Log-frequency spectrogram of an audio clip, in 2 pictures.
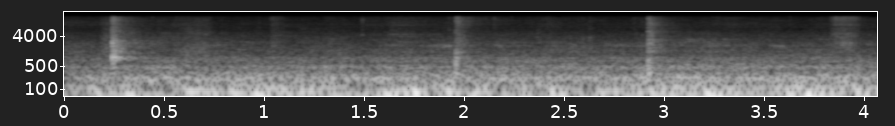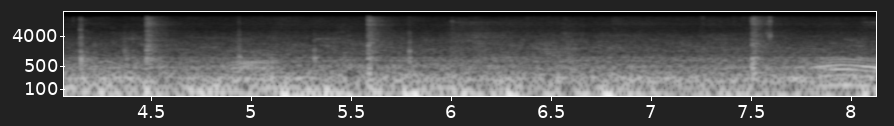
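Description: Busy street ambience: a steady low rumble of traffic with background voices, and several sharp clicks or knocks at irregular intervals.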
